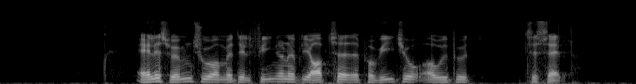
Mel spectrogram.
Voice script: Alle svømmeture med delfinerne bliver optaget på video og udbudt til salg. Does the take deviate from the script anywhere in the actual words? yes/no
no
